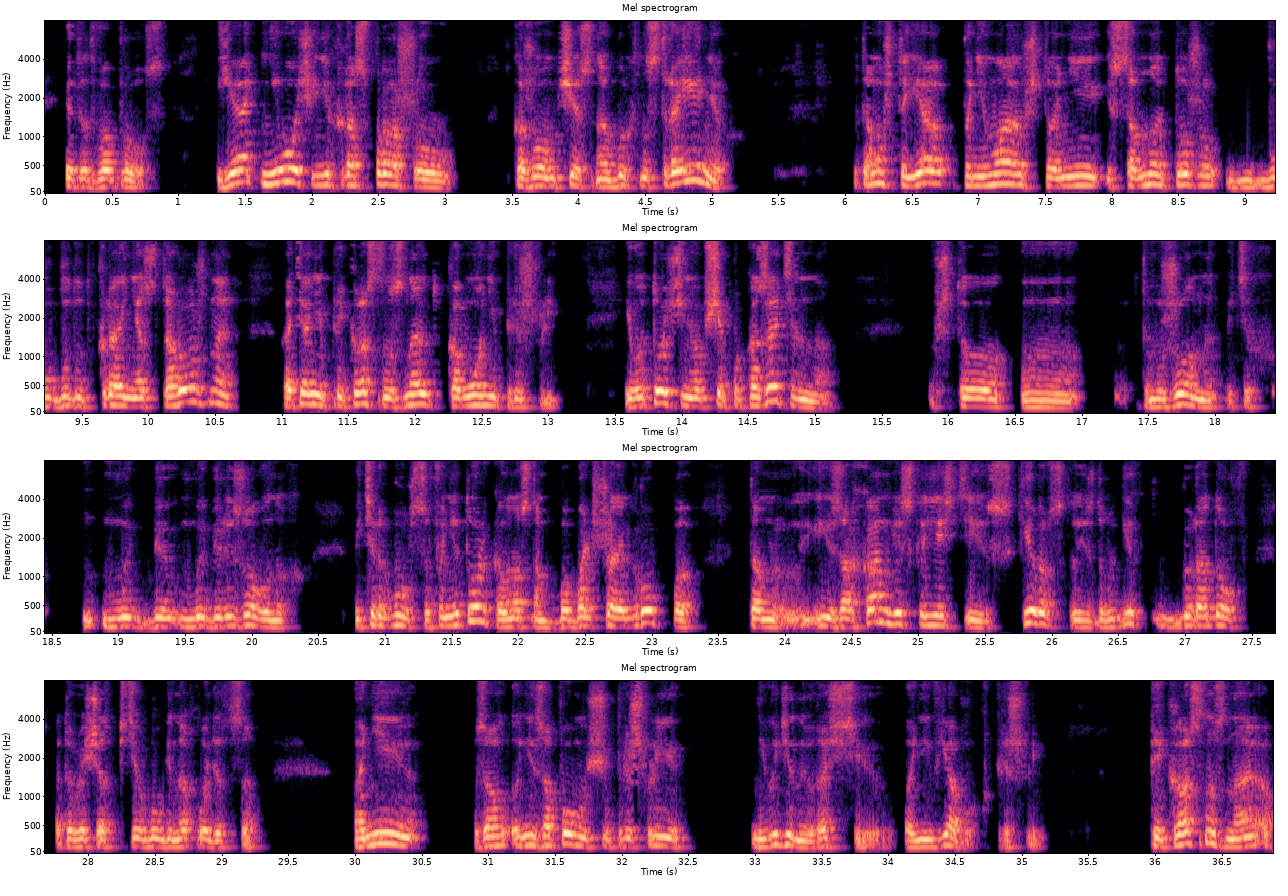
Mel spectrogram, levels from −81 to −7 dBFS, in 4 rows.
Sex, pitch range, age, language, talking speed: male, 140-185 Hz, 50-69, Russian, 140 wpm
